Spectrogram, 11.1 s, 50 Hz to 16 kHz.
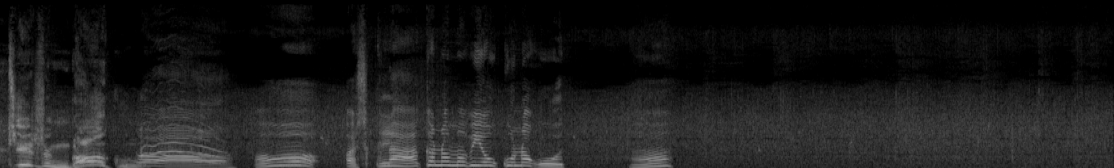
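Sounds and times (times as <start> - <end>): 
rain pouring: 0.0 - 11.1
speech: 0.2 - 6.8.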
